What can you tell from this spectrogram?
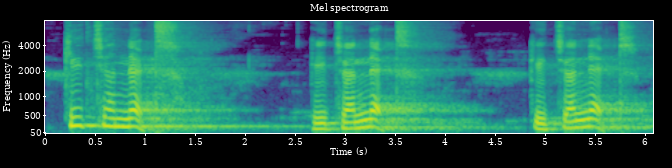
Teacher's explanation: Kitchenette last syllable is net, we have stress mark on net. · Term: stress on net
